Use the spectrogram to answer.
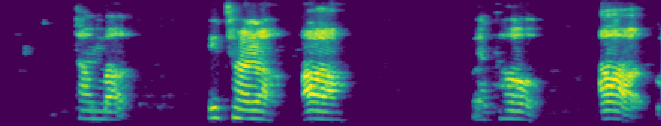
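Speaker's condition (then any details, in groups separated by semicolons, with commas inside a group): Cerebral palsy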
